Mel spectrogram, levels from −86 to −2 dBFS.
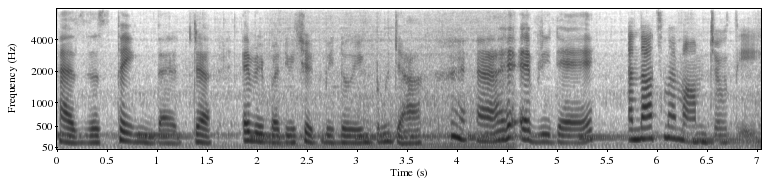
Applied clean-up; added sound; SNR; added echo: none; Accelerating, revving, vroom; 15 dB; none.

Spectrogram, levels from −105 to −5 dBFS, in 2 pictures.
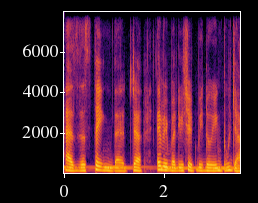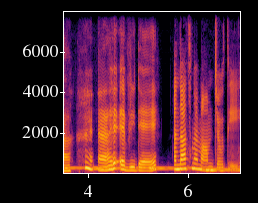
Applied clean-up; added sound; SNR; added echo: none; none; none; none.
